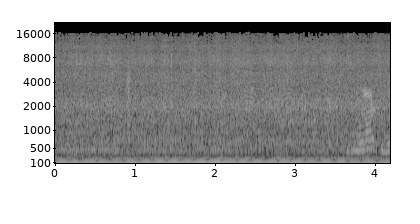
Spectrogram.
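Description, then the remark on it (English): A motorboat engine drones steadily and loudly, with rushing, splashing water from the wake churning throughout as the heavily loaded boat sits low in the water, making more of a wave. Faint voices come through briefly beneath the noise. “We're putting too much weight, but we're sitting lower in the water, so we're getting a little bit more of a wave.”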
